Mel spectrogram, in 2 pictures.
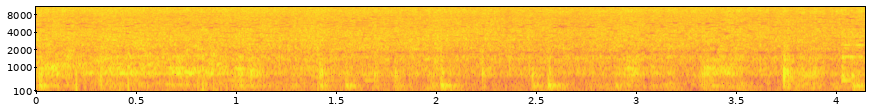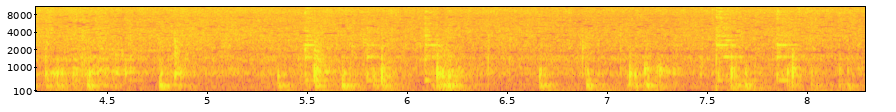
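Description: Onions and curry leaves frying in a pan while being stirred, loud continuous sizzling hiss broken by frequent spoon scrapes and clacks, close up, no speech.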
